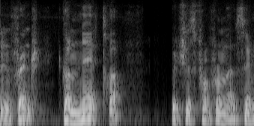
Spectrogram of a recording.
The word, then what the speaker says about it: connaître: And in French, connaître. Again, you drop the G, but write it with a double N in French. Connaître, which is from that same root.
